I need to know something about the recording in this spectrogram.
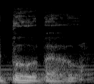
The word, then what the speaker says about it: Bourbon: as monsieur de bobo fine monsieur de bourbon the emphasis falls on the last syllable see now i'd rather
